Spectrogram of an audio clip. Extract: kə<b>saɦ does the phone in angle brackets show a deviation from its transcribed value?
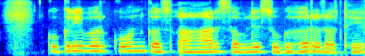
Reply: yes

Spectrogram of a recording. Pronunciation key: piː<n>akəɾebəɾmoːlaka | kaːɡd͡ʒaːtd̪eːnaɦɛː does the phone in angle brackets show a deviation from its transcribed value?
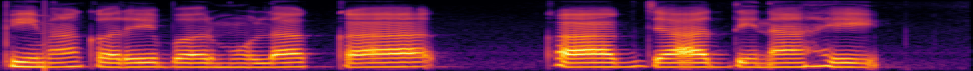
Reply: yes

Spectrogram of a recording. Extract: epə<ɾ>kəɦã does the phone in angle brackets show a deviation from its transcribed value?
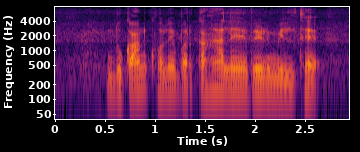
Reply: no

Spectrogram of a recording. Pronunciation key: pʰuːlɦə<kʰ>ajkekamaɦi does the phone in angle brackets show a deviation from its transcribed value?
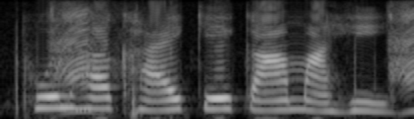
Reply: no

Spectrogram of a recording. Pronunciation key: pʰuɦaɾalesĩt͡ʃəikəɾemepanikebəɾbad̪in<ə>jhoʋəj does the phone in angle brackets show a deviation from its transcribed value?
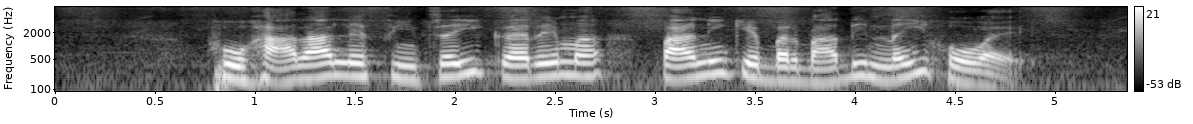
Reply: no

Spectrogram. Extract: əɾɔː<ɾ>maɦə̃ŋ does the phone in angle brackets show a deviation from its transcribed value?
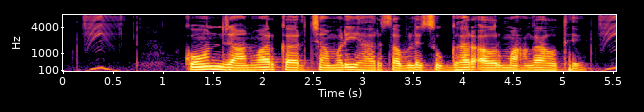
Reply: no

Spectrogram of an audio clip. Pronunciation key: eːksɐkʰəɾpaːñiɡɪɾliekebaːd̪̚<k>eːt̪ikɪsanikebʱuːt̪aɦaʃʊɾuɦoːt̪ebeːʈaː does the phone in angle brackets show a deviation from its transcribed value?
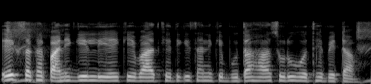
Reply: yes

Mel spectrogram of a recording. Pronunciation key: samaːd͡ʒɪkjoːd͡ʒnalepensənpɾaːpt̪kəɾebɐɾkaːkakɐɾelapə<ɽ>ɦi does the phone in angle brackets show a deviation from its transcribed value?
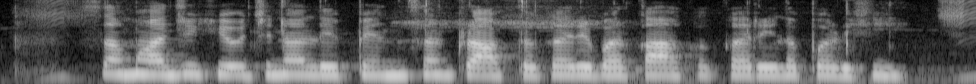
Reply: no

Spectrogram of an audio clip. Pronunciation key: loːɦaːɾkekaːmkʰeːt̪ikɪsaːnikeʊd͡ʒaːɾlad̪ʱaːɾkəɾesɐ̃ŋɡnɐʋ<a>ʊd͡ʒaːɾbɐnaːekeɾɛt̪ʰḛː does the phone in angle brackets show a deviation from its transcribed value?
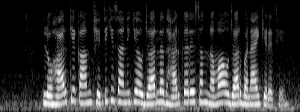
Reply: no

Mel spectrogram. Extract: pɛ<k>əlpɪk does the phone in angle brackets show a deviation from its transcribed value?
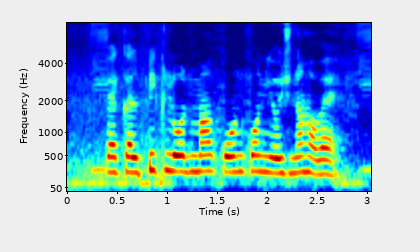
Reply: no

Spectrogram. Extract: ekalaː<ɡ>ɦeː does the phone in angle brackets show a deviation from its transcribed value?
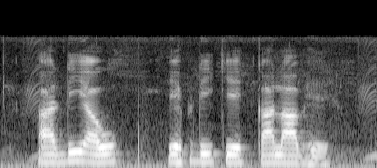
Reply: yes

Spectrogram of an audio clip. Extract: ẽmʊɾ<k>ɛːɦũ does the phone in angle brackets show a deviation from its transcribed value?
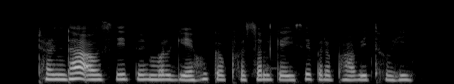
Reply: yes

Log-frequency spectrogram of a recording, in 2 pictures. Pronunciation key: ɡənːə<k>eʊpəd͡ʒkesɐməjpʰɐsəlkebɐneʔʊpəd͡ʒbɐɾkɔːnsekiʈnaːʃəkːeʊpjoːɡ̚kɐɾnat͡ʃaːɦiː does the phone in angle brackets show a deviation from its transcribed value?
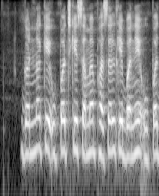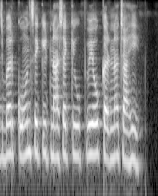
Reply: no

